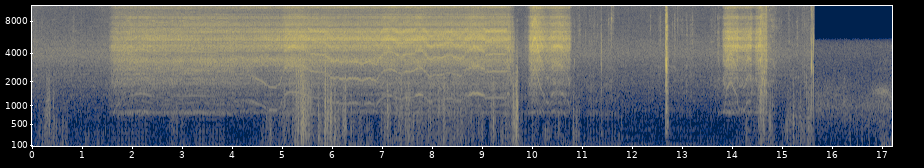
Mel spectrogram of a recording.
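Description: Handheld electric drill running as it bores through the seat's metal runner to widen a mounting hole to 8 mm: about eight seconds of steady whine whose pitch wavers as the bit bites, then two short bursts of the drill. A single sharp click falls between the bursts.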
